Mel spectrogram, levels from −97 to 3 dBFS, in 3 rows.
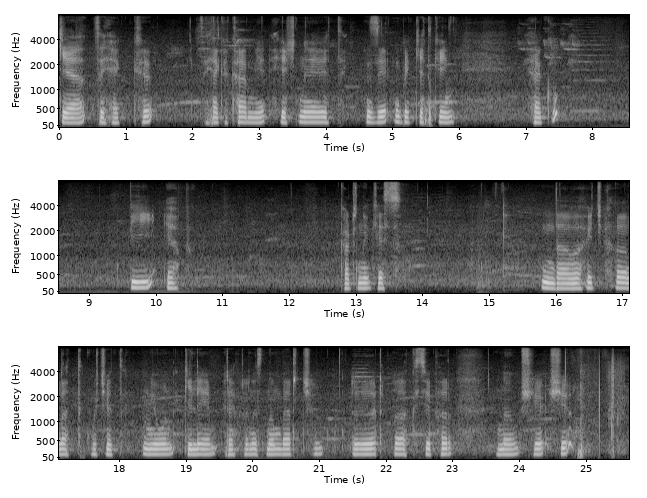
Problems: none marked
